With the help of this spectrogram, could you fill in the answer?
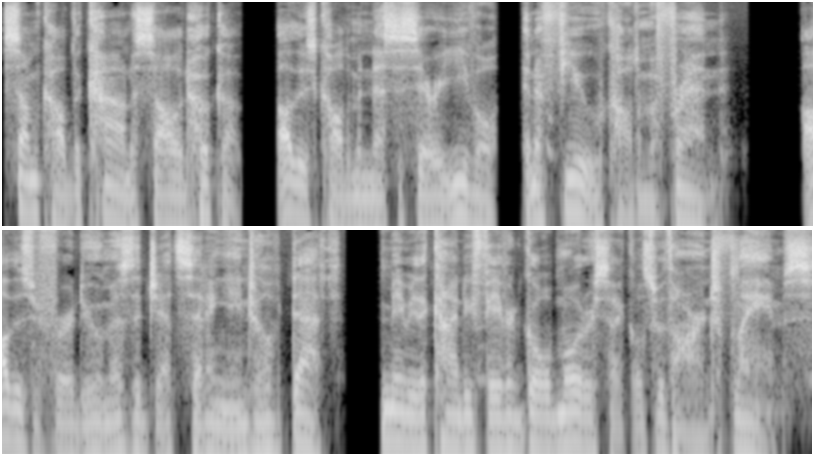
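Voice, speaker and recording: A man speaks at a fairly quick pace in a solemn, dramatic tone, his fairly low, somewhat breathy voice showing ordinary pitch variation. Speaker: podcast narrator. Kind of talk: true-crime narration, scripted storytelling. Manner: dramatic, suspenseful, measured pacing; solemn, ominous tone.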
